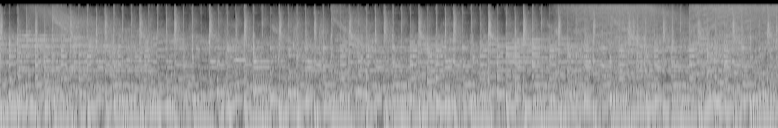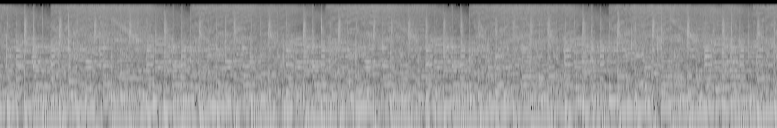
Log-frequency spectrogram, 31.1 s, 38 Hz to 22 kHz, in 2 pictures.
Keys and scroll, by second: 0.0 f, 1.2 f, 2.6 v, 14.1 a, 16.3 super+j, 18.2 v, 29.7 Up.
